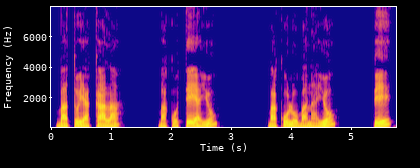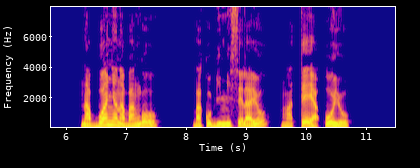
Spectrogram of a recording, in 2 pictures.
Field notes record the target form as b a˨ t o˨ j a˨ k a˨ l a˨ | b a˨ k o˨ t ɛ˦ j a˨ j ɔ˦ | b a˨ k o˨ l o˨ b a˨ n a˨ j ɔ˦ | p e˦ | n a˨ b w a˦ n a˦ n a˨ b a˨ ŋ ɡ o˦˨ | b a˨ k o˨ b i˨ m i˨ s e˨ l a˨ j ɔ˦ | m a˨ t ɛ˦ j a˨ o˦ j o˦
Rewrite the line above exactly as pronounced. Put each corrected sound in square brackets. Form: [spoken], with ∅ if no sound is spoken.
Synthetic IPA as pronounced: b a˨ t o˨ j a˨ k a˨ l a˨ | b a˨ k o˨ t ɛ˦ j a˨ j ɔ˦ | b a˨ k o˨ l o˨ b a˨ n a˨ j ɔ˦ | p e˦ | n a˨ b w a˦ [ɲ] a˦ n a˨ b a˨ ŋ ɡ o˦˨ | b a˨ k o˨ b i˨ m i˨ s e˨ l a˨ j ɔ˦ | m a˨ t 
